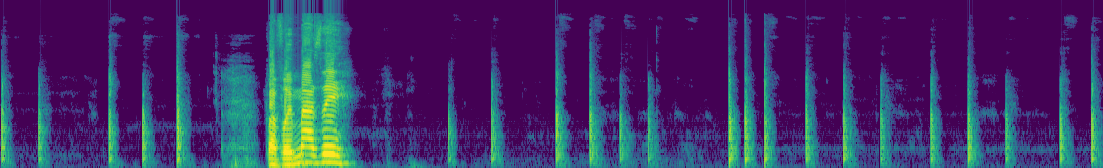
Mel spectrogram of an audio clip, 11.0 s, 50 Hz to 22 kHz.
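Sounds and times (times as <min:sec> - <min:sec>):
chalk tapping on chalkboard: 0:00.0 - 0:02.1, 0:04.3 - 0:11.0.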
